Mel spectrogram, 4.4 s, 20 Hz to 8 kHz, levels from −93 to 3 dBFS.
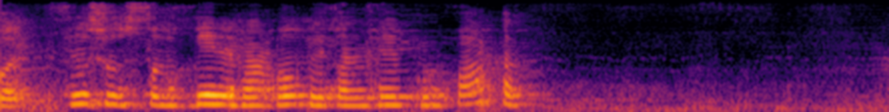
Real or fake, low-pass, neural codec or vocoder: fake; 7.2 kHz; codec, 44.1 kHz, 1.7 kbps, Pupu-Codec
